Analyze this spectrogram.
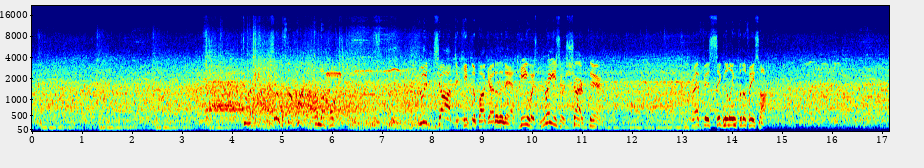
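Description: A large crowd murmurs and roars steadily in an echoing arena.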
